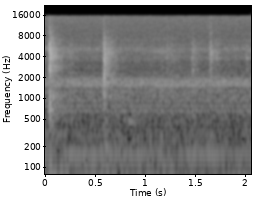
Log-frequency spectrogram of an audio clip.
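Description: A few keystrokes on a computer keyboard: a sharp click at the start, another about half a second later, then a faint one.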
